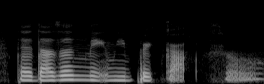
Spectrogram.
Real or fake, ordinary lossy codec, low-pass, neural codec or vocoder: real; none; none; none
